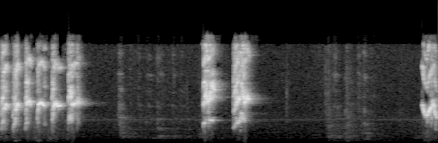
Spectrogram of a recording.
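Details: Rosy-faced lovebird chirping: a fast string of five high chirps, then a pair of harsher calls and one more after a pause.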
